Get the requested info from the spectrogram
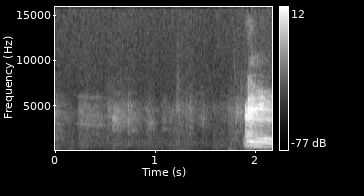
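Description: A boy lets out a loud yell that falls in pitch, starting just before the end, after a stretch of faint rustling.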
